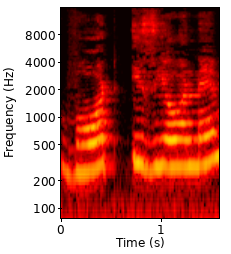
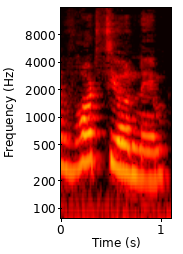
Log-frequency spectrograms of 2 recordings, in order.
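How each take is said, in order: First: 'What is' is said as two full words. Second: 'What is' is shortened to 'what's'. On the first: "जैसे बोलते हैं ना व्हाट इज your name" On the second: "व्हाट इज को हम short में व्हाट्स बोलते हैं"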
